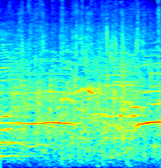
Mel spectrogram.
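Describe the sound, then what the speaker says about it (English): Children and a crowd clap together for the yellow team, a short burst of mixed applause and lively noise with a voice speaking over it. "Let's clap for yellow, everyone."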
